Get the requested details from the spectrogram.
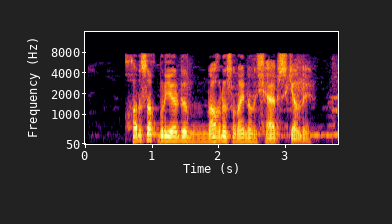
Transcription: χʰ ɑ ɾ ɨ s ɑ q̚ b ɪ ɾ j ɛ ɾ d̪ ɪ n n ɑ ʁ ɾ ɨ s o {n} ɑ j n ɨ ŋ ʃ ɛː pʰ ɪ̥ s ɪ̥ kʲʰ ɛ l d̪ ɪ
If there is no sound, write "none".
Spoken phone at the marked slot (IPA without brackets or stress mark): n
